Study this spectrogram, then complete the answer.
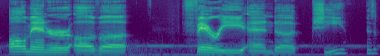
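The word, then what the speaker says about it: sidhe: you ask, for all manner of fairy and she, is it pronounced?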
